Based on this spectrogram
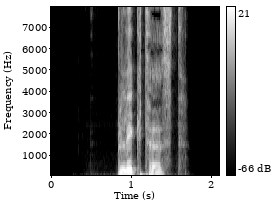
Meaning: inflection of blicken: 1. second-person singular preterite 2. second-person singular subjunctive II
- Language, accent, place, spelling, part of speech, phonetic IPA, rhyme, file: German, Germany, Berlin, blicktest, verb, [ˈblɪktəst], -ɪktəst, De-blicktest.ogg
